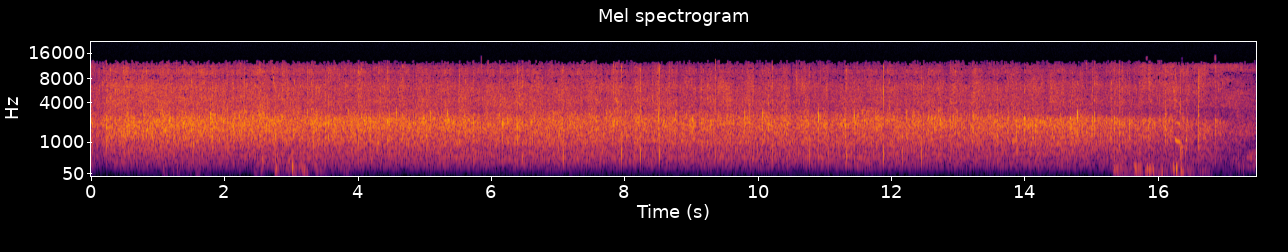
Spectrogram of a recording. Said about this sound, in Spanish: Y os pido pues un aplauso para este momento.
